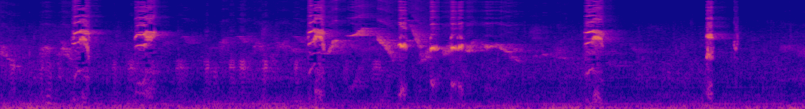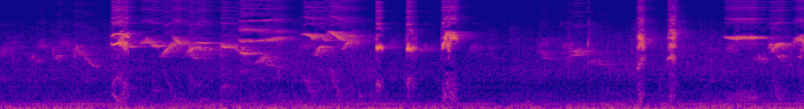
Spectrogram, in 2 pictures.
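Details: Oriental magpie-robin practising for singing competitions, producing scattered phrases of bright whistled and slurred notes with sharp clicks, separated by short gaps, over a continuous faint low hum.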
